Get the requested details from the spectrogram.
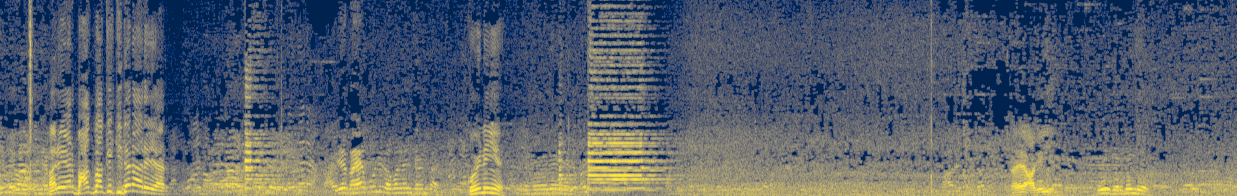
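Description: Several men shout and call out excitedly nearby.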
